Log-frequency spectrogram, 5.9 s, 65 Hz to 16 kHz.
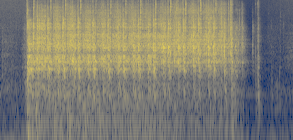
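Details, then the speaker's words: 2005 Polaris Ranger 500 UTV, bought non-running: in neutral with choke on, the starter spins the engine at a steady ~200 a minute for four seconds but it never fires; cranks, no start, cause not yet confirmed. "okay let me just show you guys how it cranks let's just cut to the chase and do that"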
